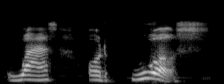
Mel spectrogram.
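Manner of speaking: very slow, "was" said twice, first with a British open o, then with an American a; teacher's slow demo of both "was" pronunciations; two ways of saying was. Shown as a demonstration. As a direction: spell out the two "was" sounds slowly for the class. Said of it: "pronunciándole tal cual está".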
